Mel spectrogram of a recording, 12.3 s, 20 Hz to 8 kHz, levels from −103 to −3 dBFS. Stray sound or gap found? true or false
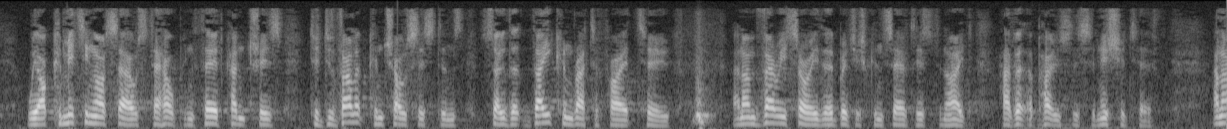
true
